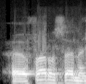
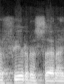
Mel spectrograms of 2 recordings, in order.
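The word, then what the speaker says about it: فرسن: Di sini disebutkan farsana syatin bikasril fa atau firsana syatin. Bacanya firsana syatin bikasril fa wassin. Al-muhmalah bainahuma ra sakinah wa huwa ma fawqa hafiraha.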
